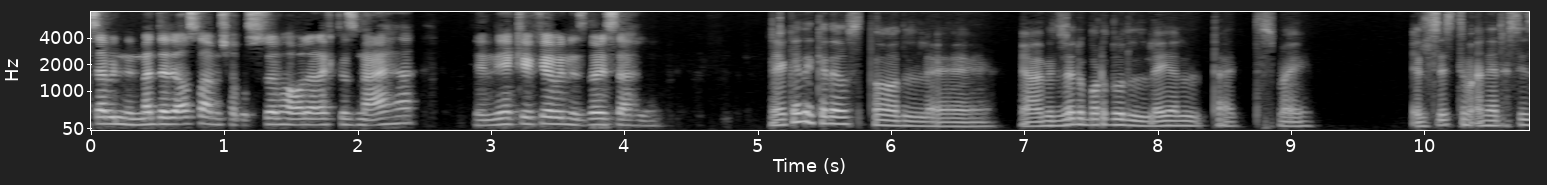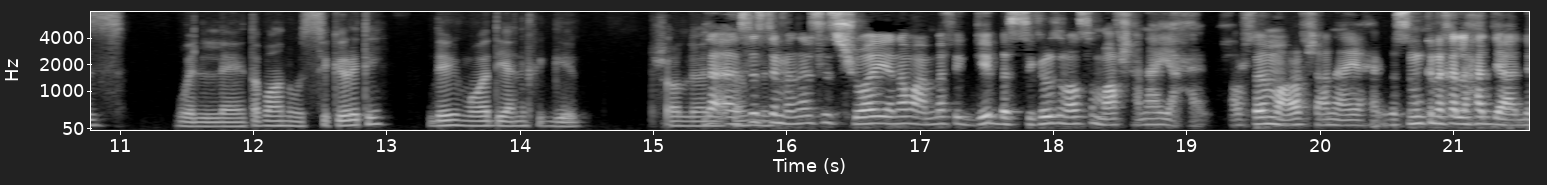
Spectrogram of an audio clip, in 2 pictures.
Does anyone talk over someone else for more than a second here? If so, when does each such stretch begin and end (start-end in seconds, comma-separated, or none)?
none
